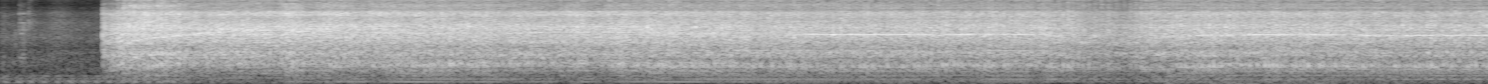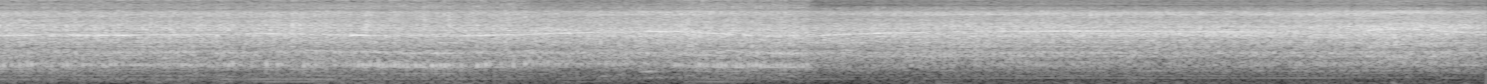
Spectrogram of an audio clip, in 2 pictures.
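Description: A power drill bores a hole at a rural home, a loud, steady whine that starts abruptly and runs almost unbroken for about fourteen seconds with one brief dip.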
